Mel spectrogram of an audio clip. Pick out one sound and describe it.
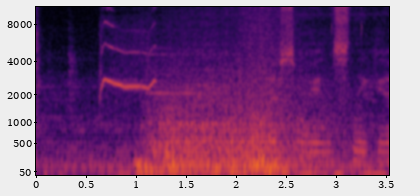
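A magical whoosh swells and shimmers.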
